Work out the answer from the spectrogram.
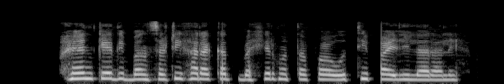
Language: Pashto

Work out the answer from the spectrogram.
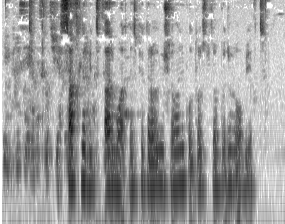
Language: Georgian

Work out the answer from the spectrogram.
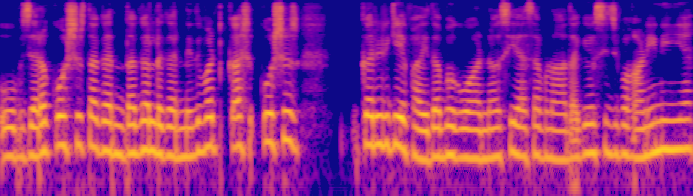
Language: Dogri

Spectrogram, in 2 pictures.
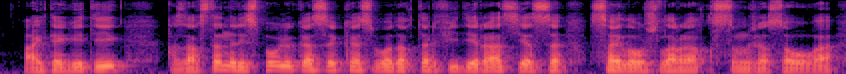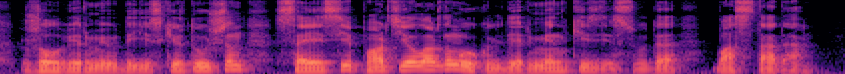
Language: Kazakh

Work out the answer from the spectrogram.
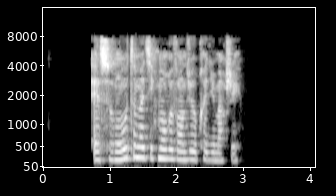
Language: French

